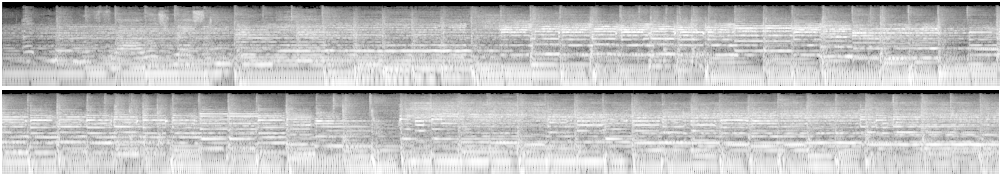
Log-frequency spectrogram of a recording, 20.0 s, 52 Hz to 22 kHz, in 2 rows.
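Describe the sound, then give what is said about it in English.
Instrumental section from the middle of a 1960s song, with full, continuous band music and layered melodic instruments over a steady rhythm, loud and unbroken for the whole stretch without singing. “I love the instrumental section right in the middle of this. And it sounds like this.”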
